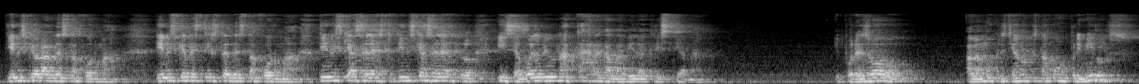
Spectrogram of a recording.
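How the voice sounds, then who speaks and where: High-voiced man preaching in an echoey church. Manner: preaching, rising on key words and dropping low on each "hermano". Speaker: pastor. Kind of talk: sermon. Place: church sanctuary. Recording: very echoey church hall, voice from far off.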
